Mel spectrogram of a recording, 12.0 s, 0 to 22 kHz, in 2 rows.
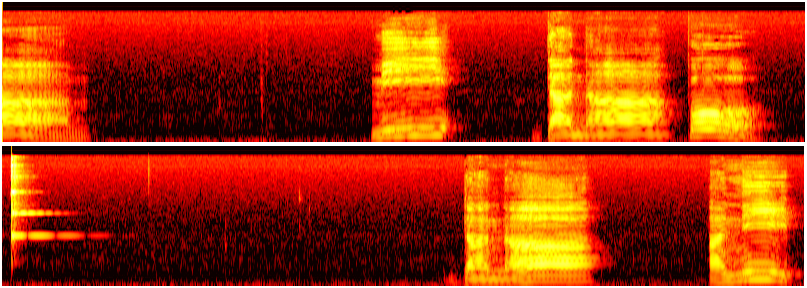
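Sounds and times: small bell ding: 6.1s - 6.8s.

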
